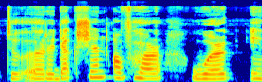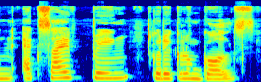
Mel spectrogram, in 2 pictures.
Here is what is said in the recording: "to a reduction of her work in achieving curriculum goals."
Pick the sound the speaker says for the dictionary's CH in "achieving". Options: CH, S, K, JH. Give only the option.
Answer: S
